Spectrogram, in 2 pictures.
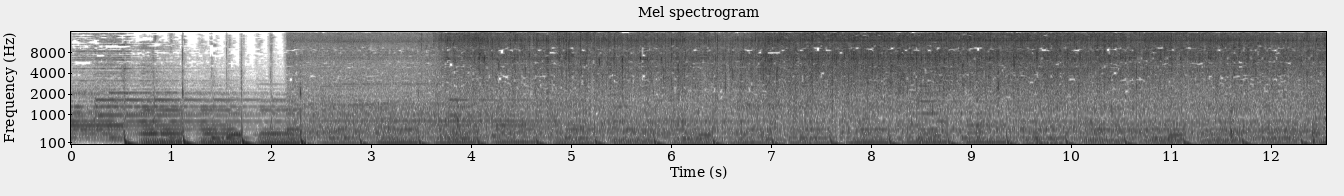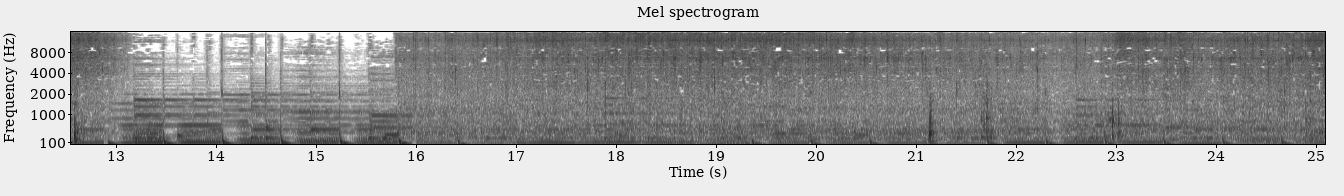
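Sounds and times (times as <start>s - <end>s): background music with steady beat: 0.0s - 25.0s
onions sizzling in hot oil: 2.2s - 13.1s, 15.8s - 25.0s.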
